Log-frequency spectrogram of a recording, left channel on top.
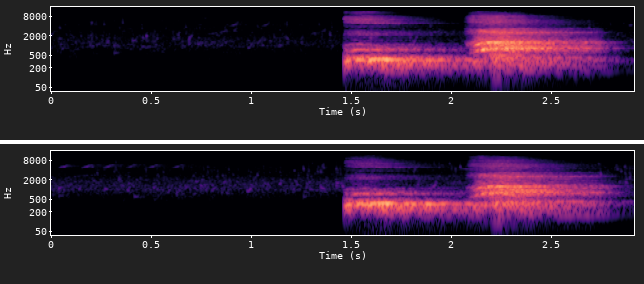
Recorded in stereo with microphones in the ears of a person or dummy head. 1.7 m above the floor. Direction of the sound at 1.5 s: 75° left (ahead or behind).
